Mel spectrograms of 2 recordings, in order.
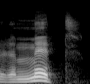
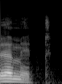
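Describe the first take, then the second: First: The stressed syllable stands apart clearly from the other. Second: The stressed syllable barely stands apart from the other. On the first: The speaker calls it right. "the stressed syllable stands apart clearly from other syllables" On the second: The speaker calls it wrong. "don't say remit"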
